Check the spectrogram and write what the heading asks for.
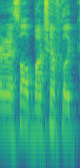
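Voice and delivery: ordinary talk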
